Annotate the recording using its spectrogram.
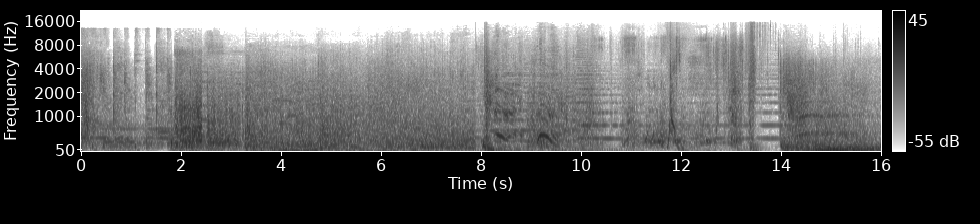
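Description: Action-film soundtrack clips: explosions booming and crashing over music, with a big blast about two seconds in, sharp hits around the middle, and a long heavy rumble near the end.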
